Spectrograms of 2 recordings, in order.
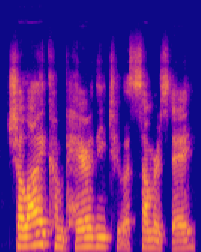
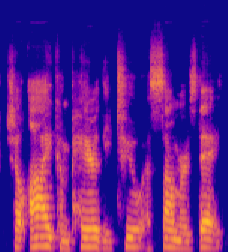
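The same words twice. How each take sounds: First: The beat is softened into natural speech. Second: Stress falls clearly on every second syllable.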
